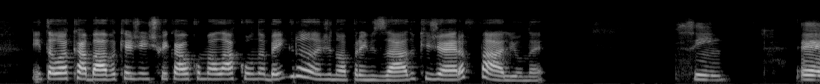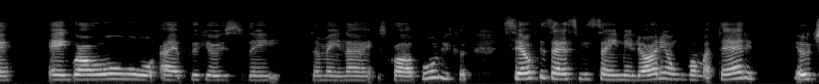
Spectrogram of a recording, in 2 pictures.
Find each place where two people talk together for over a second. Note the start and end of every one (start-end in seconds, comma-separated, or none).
none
